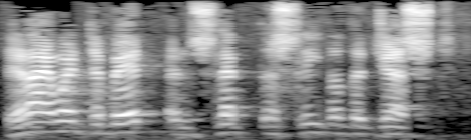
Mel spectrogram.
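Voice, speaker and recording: An actor playing a blustering, excitable colonel and racehorse owner in a 1940s radio drama, emphatic. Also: male voice, high voice, fairly quick, breathy edge, heavily acted. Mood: earnest, recounting. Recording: muffled, hissy 1940s radio recording.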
